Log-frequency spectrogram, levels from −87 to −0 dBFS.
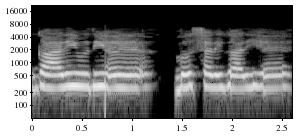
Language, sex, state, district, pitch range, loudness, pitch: Hindi, female, Bihar, Kishanganj, 255-275 Hz, -16 LUFS, 265 Hz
